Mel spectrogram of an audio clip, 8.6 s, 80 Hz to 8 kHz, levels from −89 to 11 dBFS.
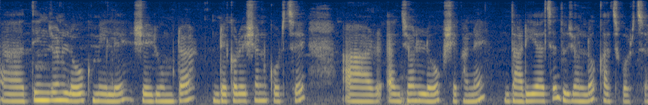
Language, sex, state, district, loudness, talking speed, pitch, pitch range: Bengali, female, West Bengal, Kolkata, -15 LUFS, 130 wpm, 200 Hz, 195-210 Hz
